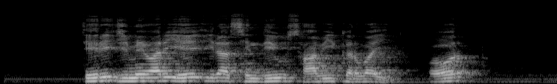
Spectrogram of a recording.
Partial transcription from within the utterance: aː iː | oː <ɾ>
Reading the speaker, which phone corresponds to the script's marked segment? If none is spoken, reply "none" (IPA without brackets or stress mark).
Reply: ɾ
